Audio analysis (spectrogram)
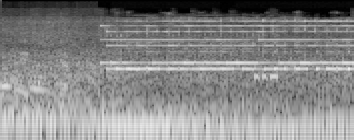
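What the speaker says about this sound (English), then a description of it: "I'm getting a phone call." A phone rings during a police encounter: electronic ringtone tones start abruptly about half a second in and continue steadily over a low background rumble.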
